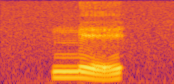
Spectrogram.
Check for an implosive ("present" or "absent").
absent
